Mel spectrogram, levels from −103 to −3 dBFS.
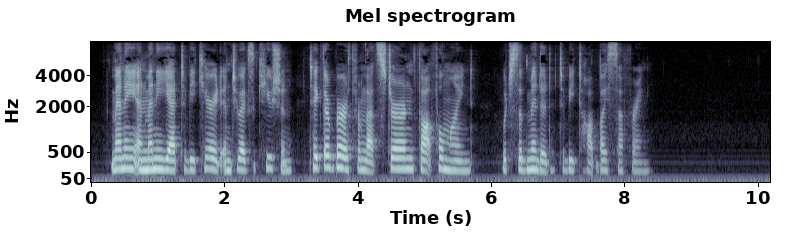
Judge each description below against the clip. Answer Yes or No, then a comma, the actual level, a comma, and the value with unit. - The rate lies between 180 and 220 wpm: No, average, 140 wpm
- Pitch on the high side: No, medium, 180 Hz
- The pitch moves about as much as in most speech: No, narrow, 2.2 semitones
